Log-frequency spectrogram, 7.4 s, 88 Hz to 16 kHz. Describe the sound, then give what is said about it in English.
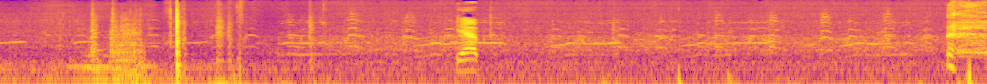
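A large flock of about 10,000 geese honks continuously, a dense overlapping chorus of calls with a few louder honks standing out; one person briefly says a word over the din. “It's about 10,000 geese having a geese reunion.”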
